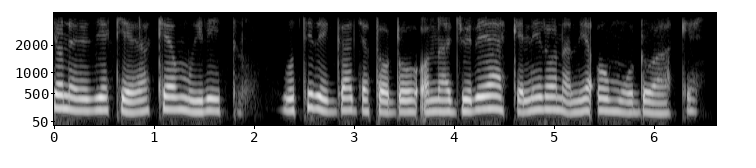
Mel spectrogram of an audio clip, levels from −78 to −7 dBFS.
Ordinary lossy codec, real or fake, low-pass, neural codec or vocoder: none; fake; 3.6 kHz; codec, 44.1 kHz, 7.8 kbps, DAC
